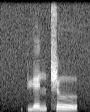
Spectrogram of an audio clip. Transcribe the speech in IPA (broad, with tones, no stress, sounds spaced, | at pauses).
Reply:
p ɥ ɛ˧˥ n ʈ͡ʂ ɤ˥˩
